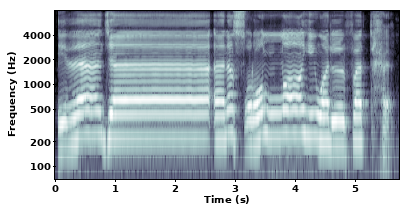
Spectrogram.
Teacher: زبان کی نوک اور ثنا علیہ کا کنارہ یہ اس کا مخرج ہے، وہاں سے ذال کو نکالنا ہے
